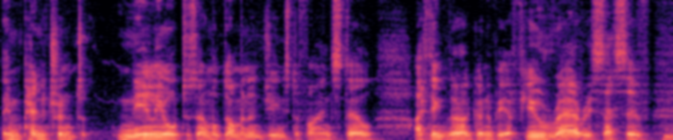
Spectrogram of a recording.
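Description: A man talks in a monotone with flat intonation. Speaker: interviewee. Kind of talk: interview answer. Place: meeting room. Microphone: lapel.

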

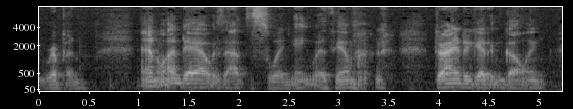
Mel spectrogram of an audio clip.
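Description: Somewhat breathy, a man talks in a very deep, low pitch with ordinary pitch variation. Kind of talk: interview answer. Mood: reflective, with light laughs. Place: home room.

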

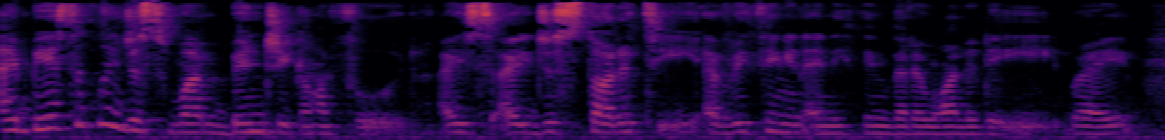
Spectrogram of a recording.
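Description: Over light background noise, the speaker talks at a fairly quick pace with an animated tone and lively intonation. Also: woman. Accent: American. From New Jersey, US (Middle Eastern heritage). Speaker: hypnotherapist and wellness YouTuber. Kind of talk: motivational vlog monologue. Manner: animated, repetitive with fillers. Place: home room.

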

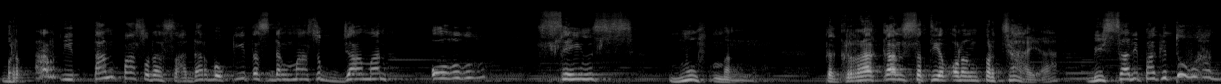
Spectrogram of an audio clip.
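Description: Faint music plays in the background. A man talks at a very slow pace. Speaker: preacher. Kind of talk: sermon. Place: church. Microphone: handheld.

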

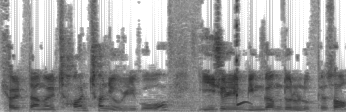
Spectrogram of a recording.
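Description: A man speaks fairly quickly. Clear music can be heard behind him. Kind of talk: health explainer to camera. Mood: earnest, explanatory. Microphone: lapel.

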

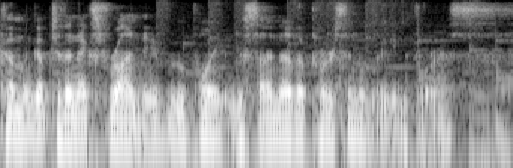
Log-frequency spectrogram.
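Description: A quiet man's voice with faint music in the background. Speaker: gamer streamer. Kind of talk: visual novel read-along let's play. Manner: casual. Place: home room.

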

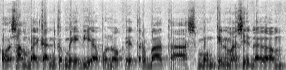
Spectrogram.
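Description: A man is speaking. His pitch is medium. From Indonesia, West Kalimantan (Pontianak); West Kalimantan, Indonesia. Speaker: student union leader; guest. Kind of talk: podcast interview. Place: studio.

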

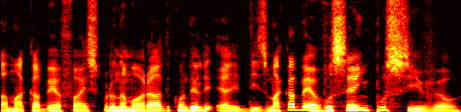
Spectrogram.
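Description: This man talks at a fairly quick pace in a northeastern Brazilian accent. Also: dry sound with no echo. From Brazilian Northeast, Caraúbas, Rio Grande do Norte; Rio Grande do Norte, Brazil. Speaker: literature professor and author; literature professor. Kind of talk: interview talk about his books. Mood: reflective, moved. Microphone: studio mic.

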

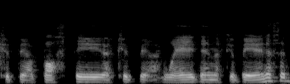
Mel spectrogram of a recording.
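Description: A man speaks with a Glaswegian accent. The background is quiet. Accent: Glaswegian Scottish. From Glasgow, Scotland. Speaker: former fitness coaching client, father; former fitness coaching client. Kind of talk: casual interview. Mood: relaxed, candid. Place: home room. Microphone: video call.

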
